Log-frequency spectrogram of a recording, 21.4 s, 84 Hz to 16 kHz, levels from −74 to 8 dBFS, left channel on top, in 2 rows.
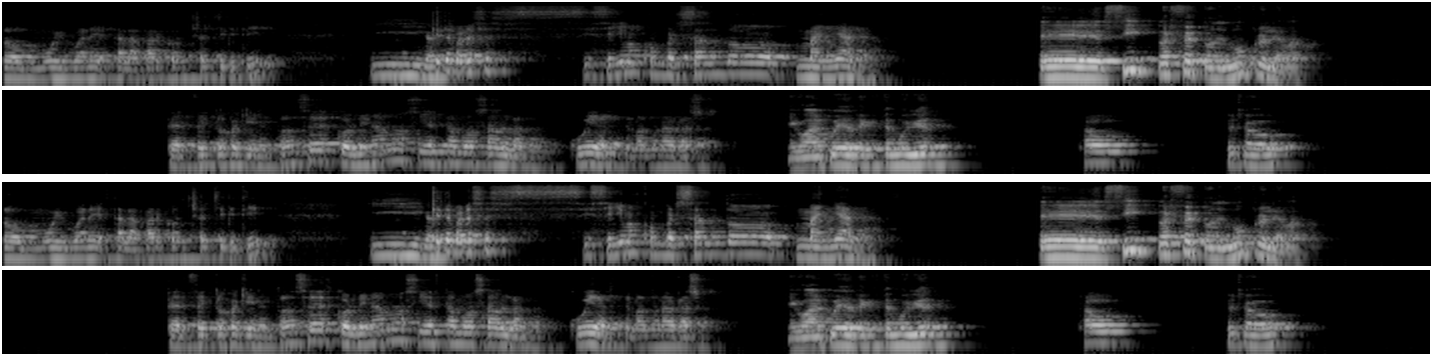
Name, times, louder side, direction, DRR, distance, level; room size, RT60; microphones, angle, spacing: voice 1, 0.0-2.0 2.8-3.9 4.3-6.5 11.9-16.0 18.8-19.2, right 1 dB, 80° right, 3 dB, 4.3 m, -29 dB
voice 2, 2.9-3.3 7.8-9.7 16.6-17.8 19.9-20.3, left 1 dB, ahead, 3 dB, 3.0 m, -22 dB
24.5 x 10.5 x 5.7 m, 0.43 s
head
